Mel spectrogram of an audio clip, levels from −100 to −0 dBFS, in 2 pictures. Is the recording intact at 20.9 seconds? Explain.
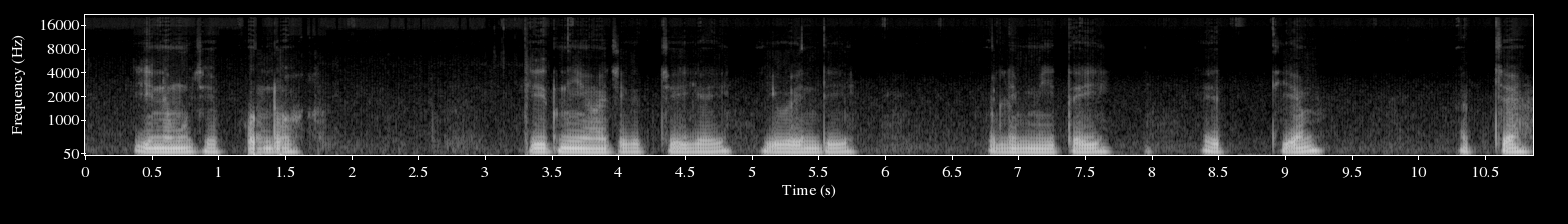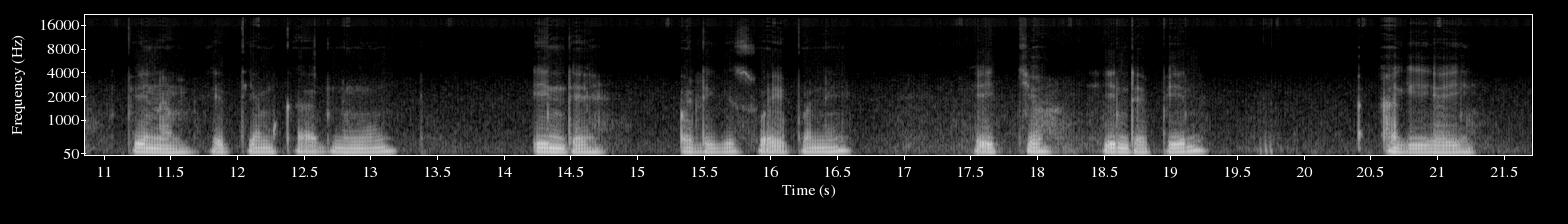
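No. Three faults overlap at that moment.

Overlap-add ripple runs through the whole clip. Frames were rejoined with an overlap that does not sum to a steady gain. The level swings by about 11 dB around 50 times a second. That gives the speech a rough, fast flutter.

Channel delay (comb filtering) runs from 3.49 s to the end. One channel lags the other by only a few samples, about a tenth of a millisecond. The mono sum cancels at evenly spaced frequencies, starting around 5 kHz. The speech sounds hollow and phasey.

A jitter buffer speed-up runs from 19.36 s to 21.13 s. Excess buffered audio was trimmed by removing short pitch-period pieces again and again. About a fifth of a second was taken out in total. Speech runs at 113% speed with unchanged pitch and sounds hurried.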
